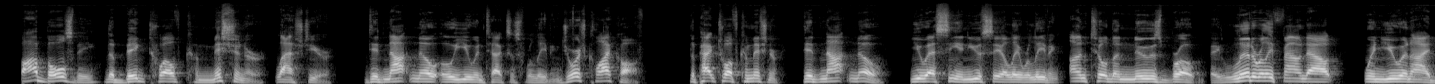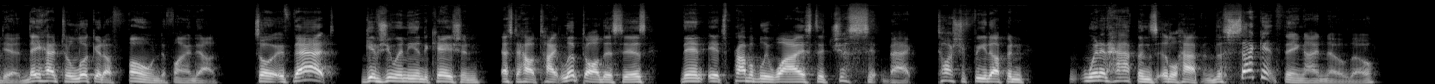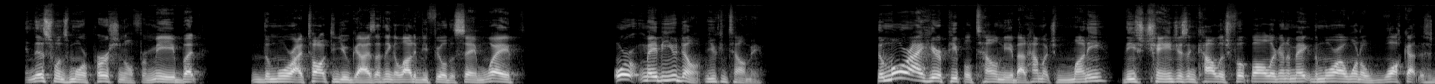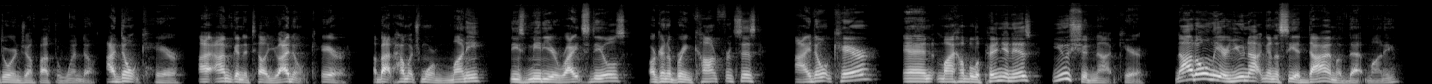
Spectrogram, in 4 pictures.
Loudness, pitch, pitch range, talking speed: -17 LUFS, 125 Hz, 110-145 Hz, 215 wpm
